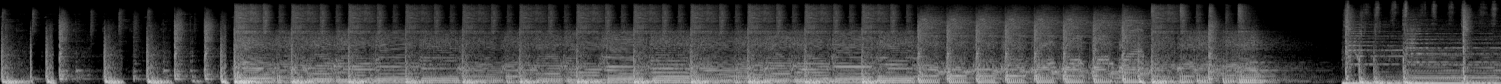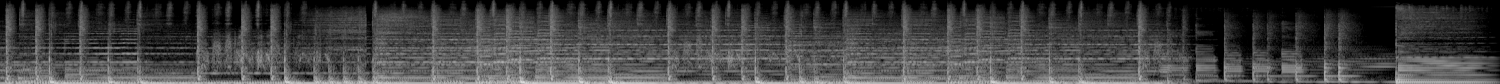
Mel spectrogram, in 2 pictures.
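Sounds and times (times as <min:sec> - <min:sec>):
music: 0:00.0 - 0:30.0.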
